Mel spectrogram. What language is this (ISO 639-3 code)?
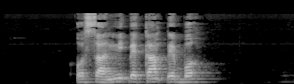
fue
